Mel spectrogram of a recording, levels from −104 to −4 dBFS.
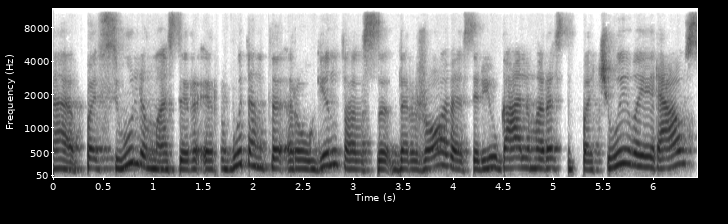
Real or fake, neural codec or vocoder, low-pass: real; none; 10.8 kHz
